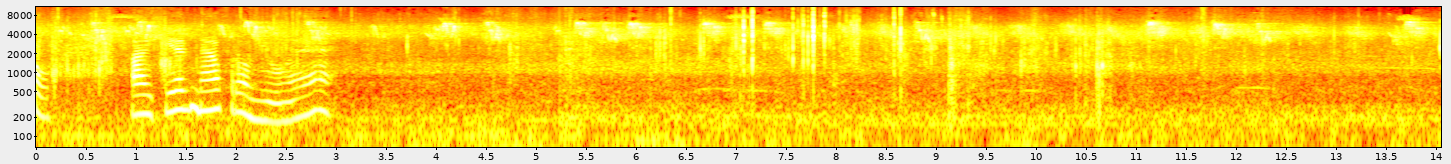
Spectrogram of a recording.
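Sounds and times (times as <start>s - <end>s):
small birds chirping: 0.0s - 14.0s
cat crunching dry kibble: 6.0s - 10.2s.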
